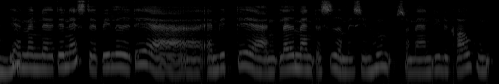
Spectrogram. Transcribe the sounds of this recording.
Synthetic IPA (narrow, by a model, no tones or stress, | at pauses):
jæmend̥e̝nesd̥əb̥e̝ləð̞ˠd̥e̝æɐæmid̥ːe̝æɐe̝nɡ̥lɛð̞ˠmæn̰d̥ɑ̈se̝ð̰ˠɐmesinɦun̰sɒ̽mæɐe̝nliləɡ̥ʁɑ̈ʊhun̰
